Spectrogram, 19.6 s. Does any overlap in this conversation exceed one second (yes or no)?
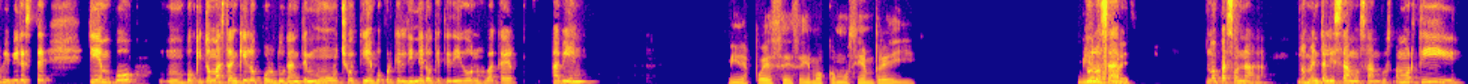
no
